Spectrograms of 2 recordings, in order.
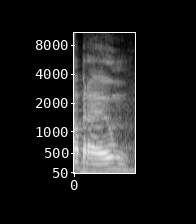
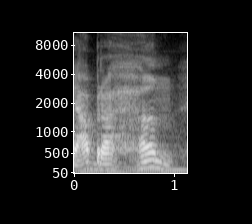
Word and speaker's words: Abraham: Abraão e ficou Abraham Você não vai falar Abraão o português traduziu errado Abraão é errado tiraram o h tiraram o rei é Abraham Esse é o nome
